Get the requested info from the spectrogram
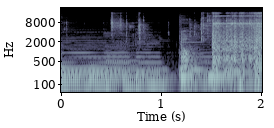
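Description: Background music with long held notes. Near the end, a short, loud rattle of a stack of half-dollar coins being handled and set down.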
